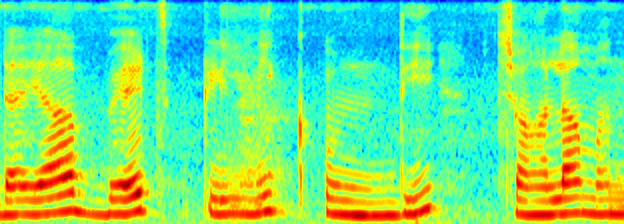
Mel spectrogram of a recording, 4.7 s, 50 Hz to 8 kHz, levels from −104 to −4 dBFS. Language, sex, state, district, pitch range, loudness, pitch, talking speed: Telugu, female, Andhra Pradesh, Sri Satya Sai, 185-210 Hz, -16 LUFS, 195 Hz, 75 wpm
